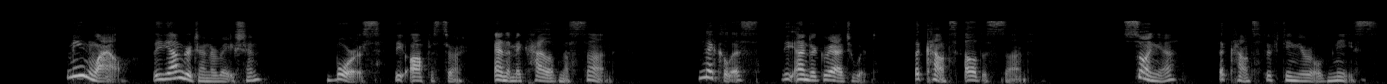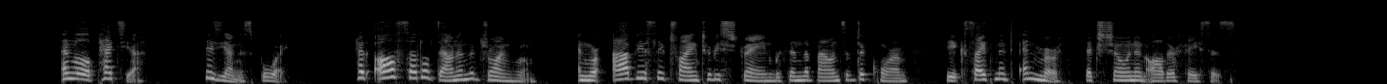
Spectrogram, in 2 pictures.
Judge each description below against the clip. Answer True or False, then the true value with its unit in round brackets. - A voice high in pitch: True (200 Hz)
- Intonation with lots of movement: True (6.1 semitones)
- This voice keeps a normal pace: False (130 wpm)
